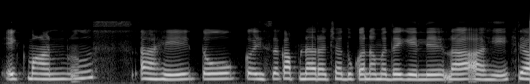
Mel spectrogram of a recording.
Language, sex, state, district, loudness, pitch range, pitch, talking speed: Marathi, female, Maharashtra, Aurangabad, -19 LUFS, 235-255 Hz, 245 Hz, 115 wpm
